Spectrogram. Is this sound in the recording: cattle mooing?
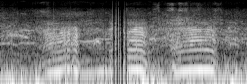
yes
